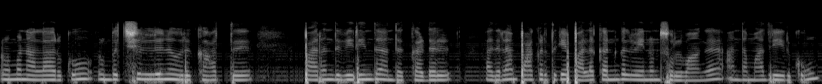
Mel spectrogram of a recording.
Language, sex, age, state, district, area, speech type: Tamil, female, 30-45, Tamil Nadu, Viluppuram, rural, spontaneous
